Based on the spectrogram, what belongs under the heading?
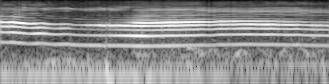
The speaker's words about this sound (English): It's not just a mewing kitten, but a real cat's meow that keeps you awake at night.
